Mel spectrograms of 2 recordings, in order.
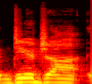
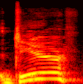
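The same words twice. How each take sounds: First: Said in the usual way. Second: "Dear," lifted high and left hanging before a pause; pause after Dear. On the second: Shown as a demonstration. Letter opening read to John, with a hanging pause after "Dear,". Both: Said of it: "I love the little pause".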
